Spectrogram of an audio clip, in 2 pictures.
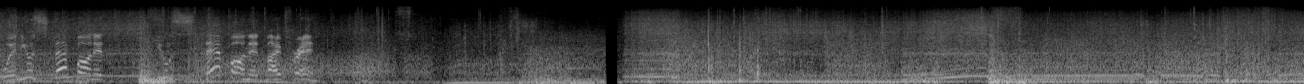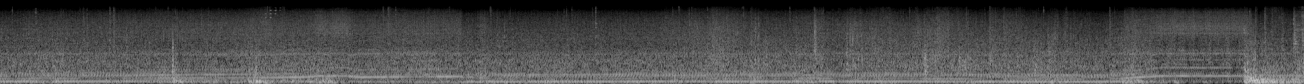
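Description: Tyres crunch over loose sand and gravel.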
